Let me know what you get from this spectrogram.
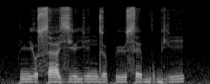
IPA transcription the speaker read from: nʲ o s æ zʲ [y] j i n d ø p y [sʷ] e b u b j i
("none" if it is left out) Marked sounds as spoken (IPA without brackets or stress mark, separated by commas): ø, s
